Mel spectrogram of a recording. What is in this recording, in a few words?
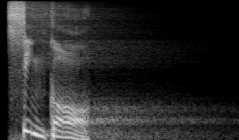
Announcer Count; 05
